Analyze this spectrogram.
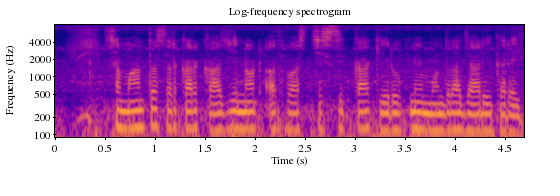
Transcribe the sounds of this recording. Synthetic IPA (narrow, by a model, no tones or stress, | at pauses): səmaːnt̪əsəɾkaːɾkaːd͡ʒinɔːʈə̰t̪ʰəʋast͡ʃɪsɪkːakeɾuːpmẽmõːnd̪ɾad͡ʒaːɾikəɾeː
